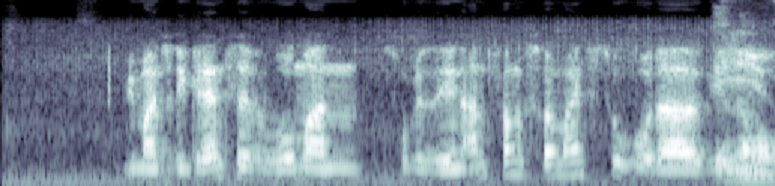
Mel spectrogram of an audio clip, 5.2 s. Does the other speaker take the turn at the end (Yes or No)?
Yes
